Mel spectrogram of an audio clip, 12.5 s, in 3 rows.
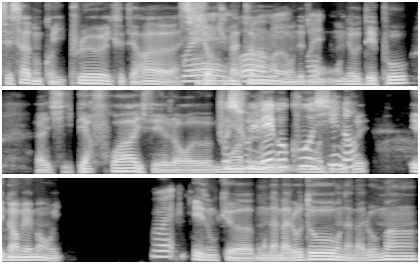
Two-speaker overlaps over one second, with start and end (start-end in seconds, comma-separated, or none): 1.8-3.2, 6.3-7.7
